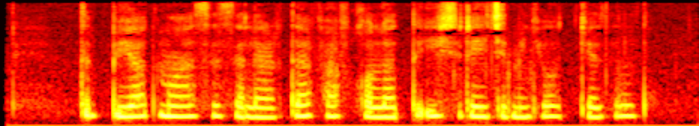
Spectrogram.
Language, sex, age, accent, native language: Uzbek, female, 18-24, Namangan, Uzbek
